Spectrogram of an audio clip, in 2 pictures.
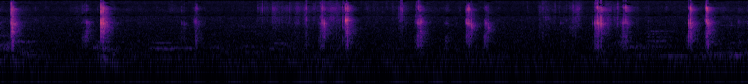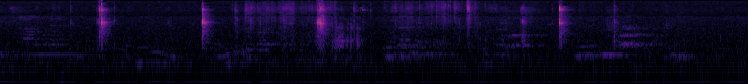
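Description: Chestnut-fronted macaw biting and tearing a paper tissue with its beak: a string of sharp, irregular snips, one or two a second.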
